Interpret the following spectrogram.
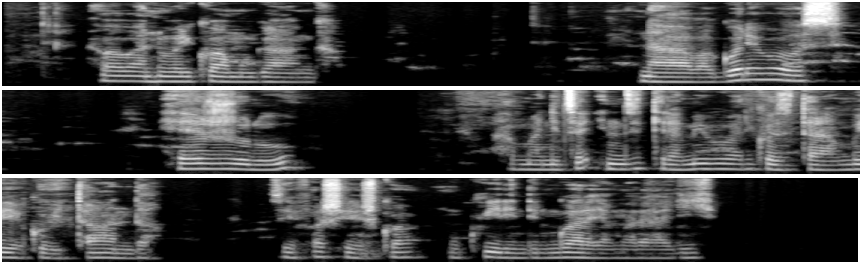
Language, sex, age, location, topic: Kinyarwanda, male, 25-35, Nyagatare, health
